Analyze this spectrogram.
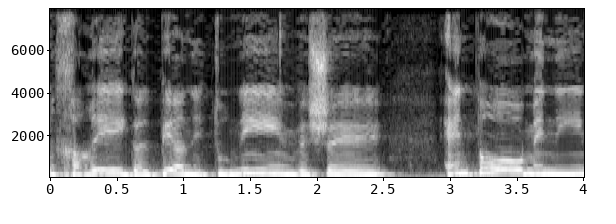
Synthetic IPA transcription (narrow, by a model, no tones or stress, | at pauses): nχaʁiɡalpihanet̪unimveʃe | ʔenpo̞meni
